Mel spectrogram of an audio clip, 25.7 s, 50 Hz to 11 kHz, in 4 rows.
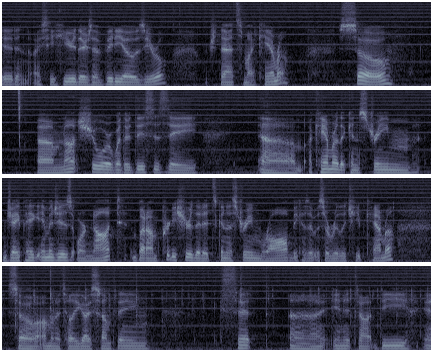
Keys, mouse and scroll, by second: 0.0-1.2 drag, 2.7 click, 19.3-25.7 typing.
